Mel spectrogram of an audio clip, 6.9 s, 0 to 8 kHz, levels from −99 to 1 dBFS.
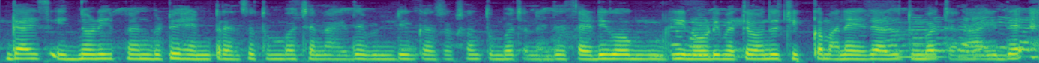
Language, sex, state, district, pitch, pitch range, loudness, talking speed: Kannada, female, Karnataka, Gulbarga, 210 Hz, 205-215 Hz, -15 LUFS, 190 wpm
